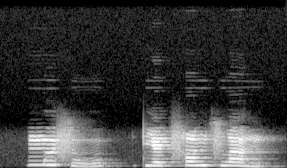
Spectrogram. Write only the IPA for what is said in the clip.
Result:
mɤ˥su˨˩˦ | t̪jɛ˧˥t͡sʰɑ˥ŋt͡swa˥˩n

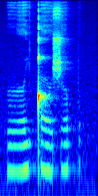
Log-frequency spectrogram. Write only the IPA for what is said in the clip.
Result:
ɹəjǃɛə̯ʃəp

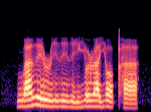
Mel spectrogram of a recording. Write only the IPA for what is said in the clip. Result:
waðe ɹiðiðijo ɭajɔkʰa

